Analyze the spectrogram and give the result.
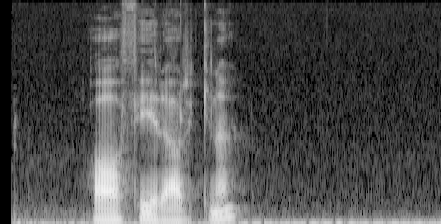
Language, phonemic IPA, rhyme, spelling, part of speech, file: Norwegian Bokmål, /ɑːfiːrəarkənə/, -ənə, A4-arkene, noun, NB - Pronunciation of Norwegian Bokmål «A4-arkene».ogg
- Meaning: definite plural of A4-ark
